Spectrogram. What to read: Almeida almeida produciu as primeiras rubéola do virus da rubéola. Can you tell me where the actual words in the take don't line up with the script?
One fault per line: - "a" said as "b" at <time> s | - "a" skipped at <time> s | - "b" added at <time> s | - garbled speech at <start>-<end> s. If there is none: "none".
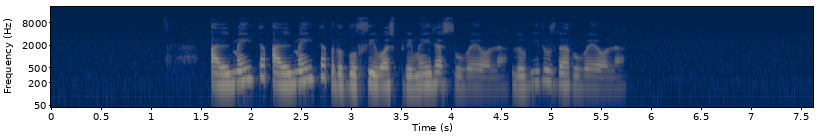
none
